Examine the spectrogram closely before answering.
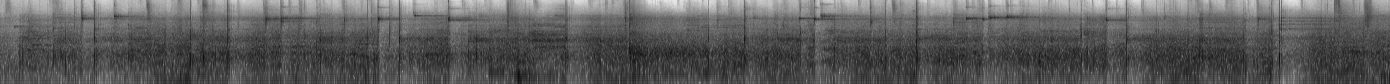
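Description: Tennis balls struck by rackets during a rally on an indoor hard court, a sharp pop about every two to three seconds, with short high squeaks of shoes on the court surface, over steady background noise.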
